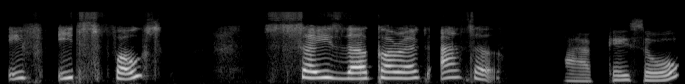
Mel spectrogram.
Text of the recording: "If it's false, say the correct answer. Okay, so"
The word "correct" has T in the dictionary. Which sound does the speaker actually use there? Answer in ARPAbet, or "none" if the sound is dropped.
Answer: T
